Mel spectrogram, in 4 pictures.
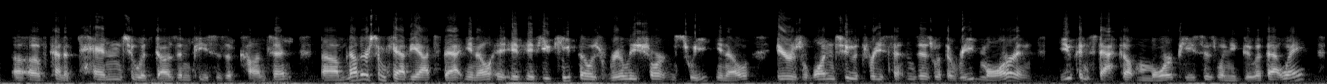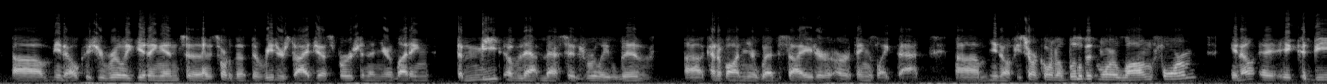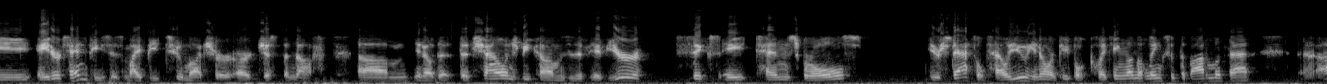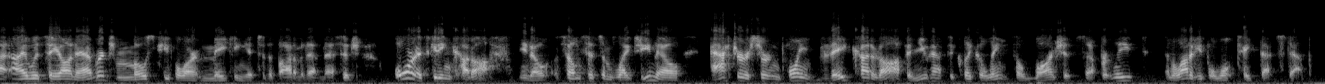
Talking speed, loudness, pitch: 235 wpm, -22 LUFS, 135 Hz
